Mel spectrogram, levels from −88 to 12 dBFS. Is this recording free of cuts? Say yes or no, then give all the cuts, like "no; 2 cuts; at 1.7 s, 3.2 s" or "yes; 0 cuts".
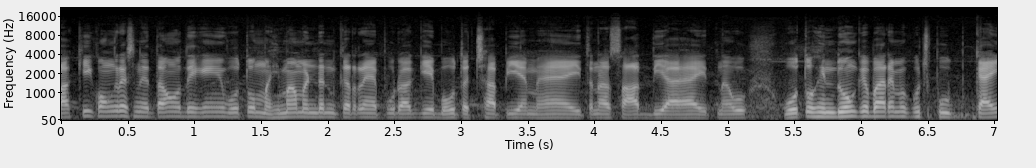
yes; 0 cuts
